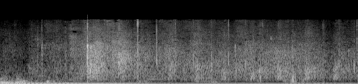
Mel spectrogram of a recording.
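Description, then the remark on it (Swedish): An audience at a panel event applauds steadily as the final speaker is introduced, many hands clapping in a dense, continuous wash of sound at a fairly even loudness throughout, with no voices standing out. “Jag måste börja ge utrymme för de här applåderna, tror jag.”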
